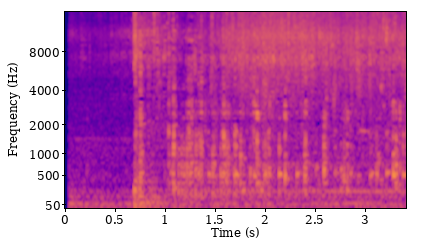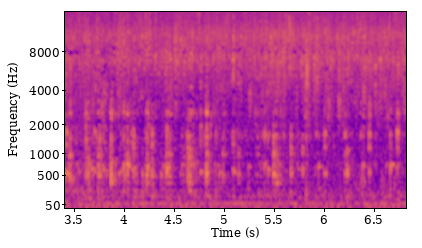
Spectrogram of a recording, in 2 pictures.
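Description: A knock about a second in, then coolant trickling and splashing out of the engine in a dense, uneven patter as the thermostat housing is worked loose. The thermostat is stuck shut and has caused the engine to overheat.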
